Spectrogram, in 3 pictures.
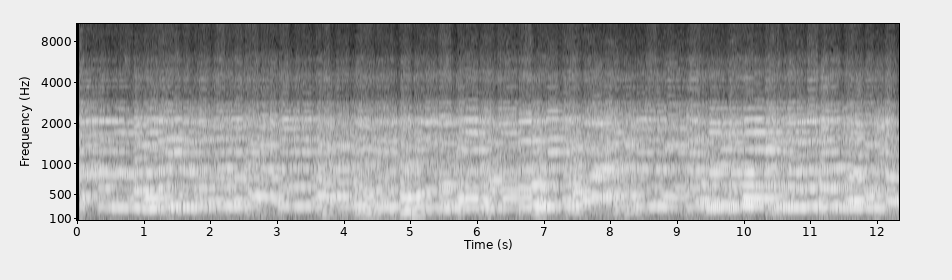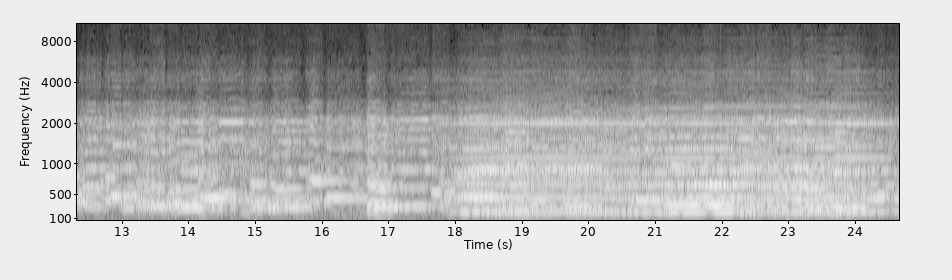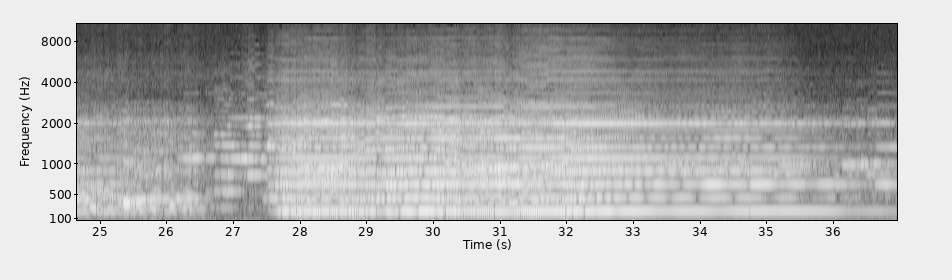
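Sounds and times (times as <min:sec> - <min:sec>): bowed cello music: 0:00.0 - 0:36.9.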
